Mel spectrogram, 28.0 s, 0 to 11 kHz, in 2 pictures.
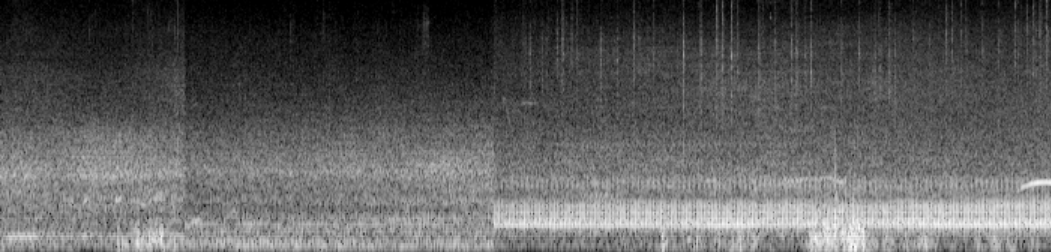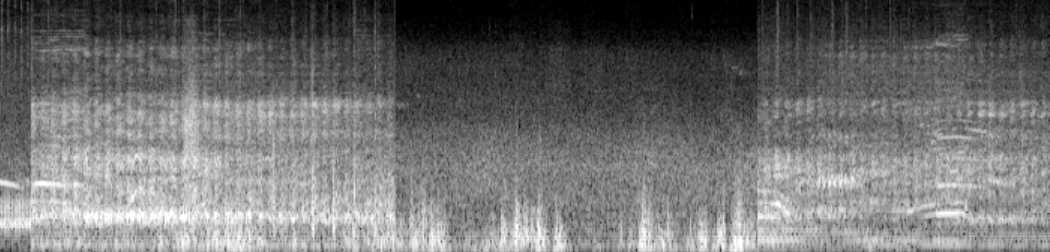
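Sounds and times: rough train running sound: 0.0s - 20.0s, 22.6s - 28.0s
model train humming: 6.6s - 19.3s, 24.0s - 28.0s.

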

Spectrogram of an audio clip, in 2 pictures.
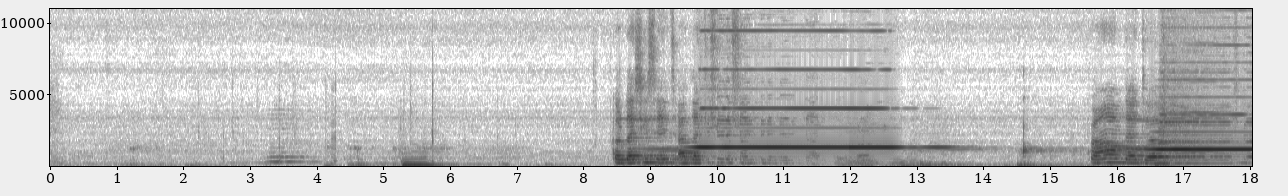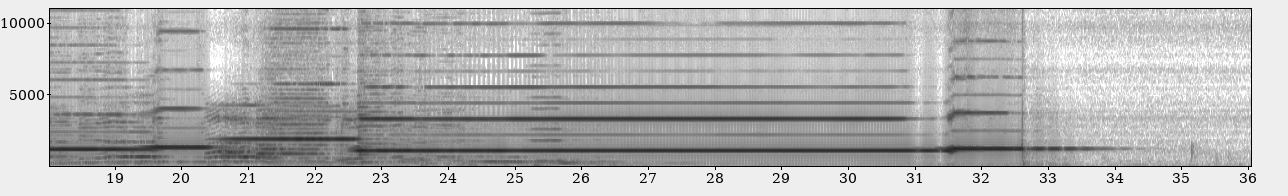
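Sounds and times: girl singing into microphone: 8.4s - 10.5s, 15.6s - 26.3s
shrill high tone: 8.7s - 14.3s, 15.6s - 34.6s.

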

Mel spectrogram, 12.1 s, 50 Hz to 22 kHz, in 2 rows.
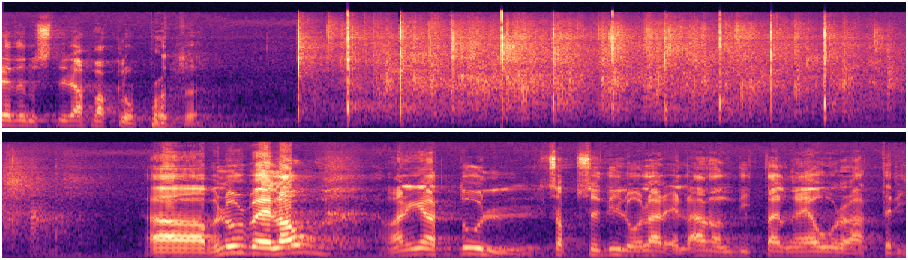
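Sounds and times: loud single claps: 1.9s - 6.6s
group clapping: 1.9s - 6.7s.

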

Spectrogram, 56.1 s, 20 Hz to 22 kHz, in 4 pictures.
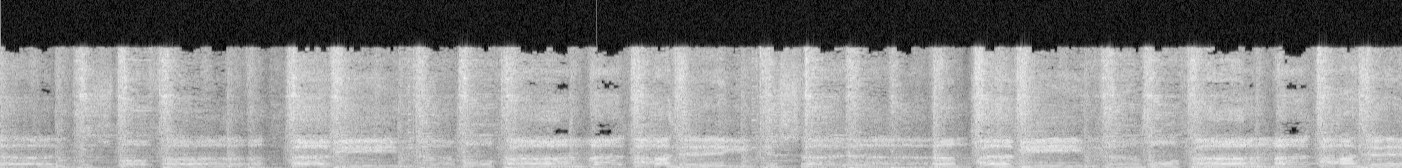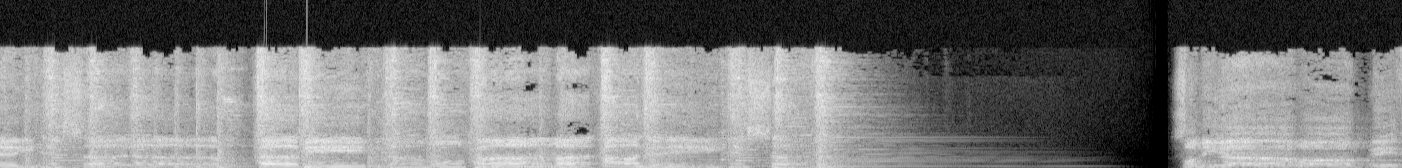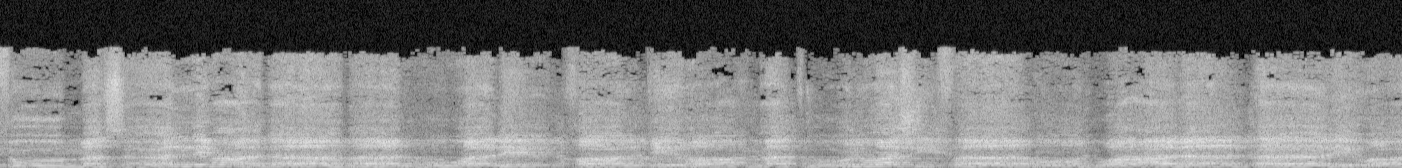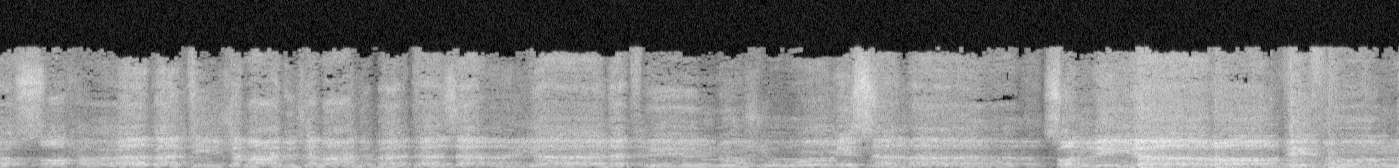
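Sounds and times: man chanting: 0.0s - 22.4s, 52.6s - 56.0s.

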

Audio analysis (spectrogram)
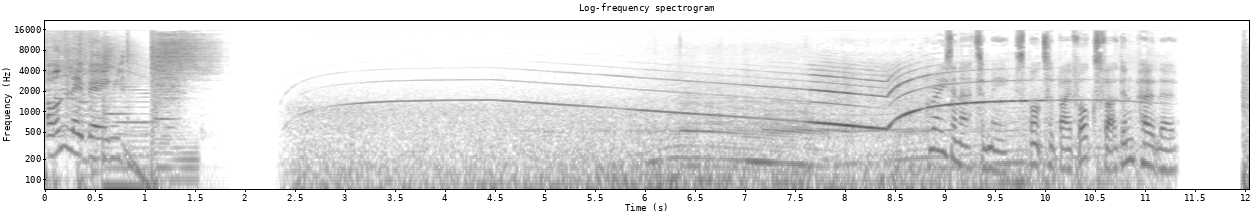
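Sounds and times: emergency siren wailing: 2.3s - 11.3s
traffic rumble: 2.4s - 11.2s.

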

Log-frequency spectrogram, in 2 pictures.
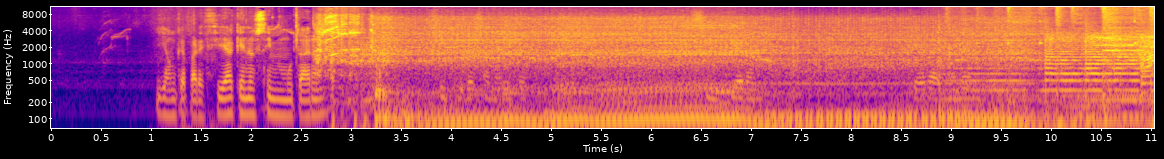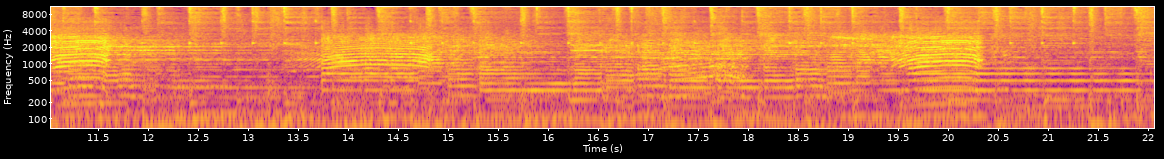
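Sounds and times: motorcycle engine running: 2.8s - 22.0s
background guitar music: 8.7s - 22.0s.

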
